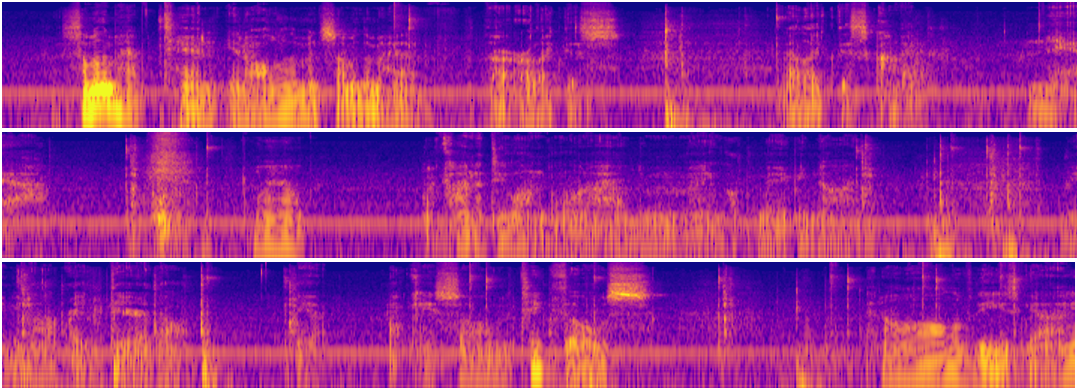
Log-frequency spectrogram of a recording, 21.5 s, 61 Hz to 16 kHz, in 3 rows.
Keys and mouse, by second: 0.1 click, 2.6-4.4 middle drag, 4.4 a, 5.2-7.6 middle drag, 8.3-10.9 middle drag, 13.2-15.9 middle drag, 17.5-21.4 drag.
